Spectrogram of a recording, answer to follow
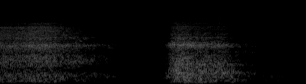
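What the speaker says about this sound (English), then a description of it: "Fully breathing, fully inhaling, fully exhaling" A single deep, full breath, heard close and soft: a long airy inhale, a brief pause, then an equally full exhale.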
